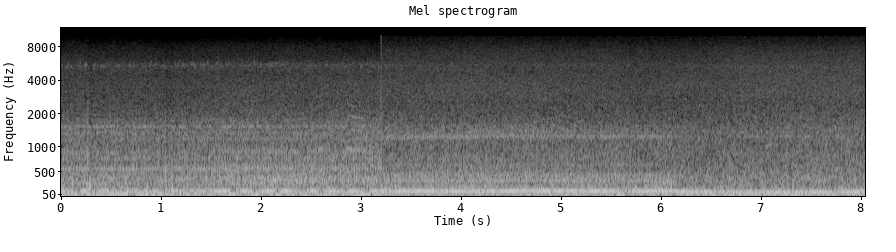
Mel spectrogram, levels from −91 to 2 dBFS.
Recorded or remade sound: remade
